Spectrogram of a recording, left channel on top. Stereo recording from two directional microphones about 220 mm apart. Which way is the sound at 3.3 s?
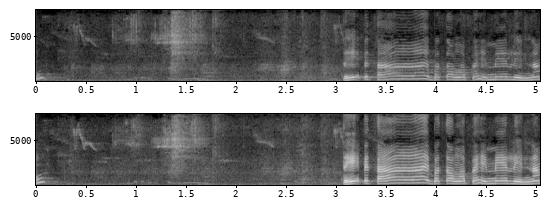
5° left (ahead or behind).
